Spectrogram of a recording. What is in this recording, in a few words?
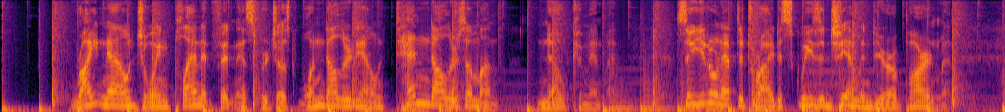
VO Quirky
